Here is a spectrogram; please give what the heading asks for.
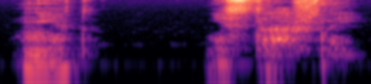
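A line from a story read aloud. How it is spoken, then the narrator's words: Whisper. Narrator (Russian): прошептала Тамара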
